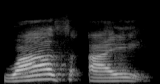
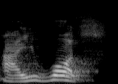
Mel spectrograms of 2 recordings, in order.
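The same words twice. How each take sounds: First: Slow 'वाज I' with a long open AA; long-vowel 'was'. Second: 'I वॉज' with rounded short O; short 'was'. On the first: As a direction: stretch 'वाज' out wide before 'I'. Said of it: "एक तो बोलते हैं इसको वाज". (लंबा 'वाज' उच्चारण) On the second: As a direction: say 'वॉज' rounded after 'I'. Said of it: "एक बोलते हैं". (छोटा 'वॉज' उच्चारण) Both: Shown as a demonstration.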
